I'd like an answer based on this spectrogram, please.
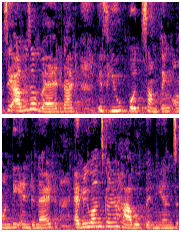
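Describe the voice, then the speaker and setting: A woman with a Tamil accent speaks at a fairly quick pace and fairly high pitch with lively intonation. Noticeable background noise and audible room echo fill the recording. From India, Mumbai. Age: 20s. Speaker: medical graduate and YouTuber. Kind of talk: Q&A vlog, casual talk.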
